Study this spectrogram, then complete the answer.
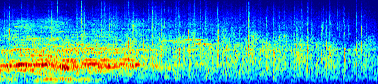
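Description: Scattered applause from a small audience at a Comic Con panel, thinning out over a few seconds, with talk briefly over the start.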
